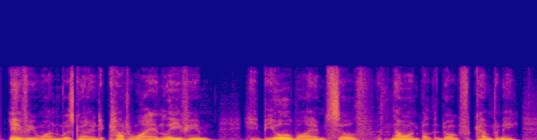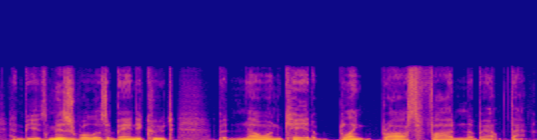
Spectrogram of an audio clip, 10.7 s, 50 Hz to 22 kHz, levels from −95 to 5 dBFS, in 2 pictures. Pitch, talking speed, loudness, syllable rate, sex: 95 Hz, 225 wpm, -20 LUFS, 6.2 syllables/s, male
